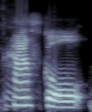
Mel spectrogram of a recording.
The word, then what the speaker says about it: Pascal: We're going to get to Pashal. – It's Pascal that rhymes with rascal.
